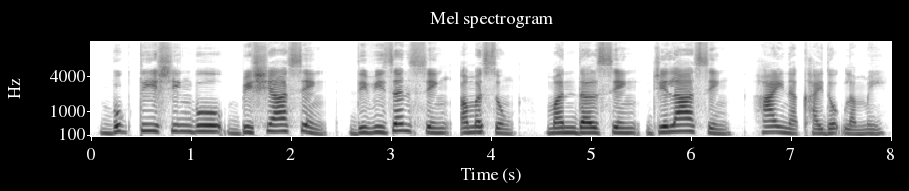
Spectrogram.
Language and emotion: Manipuri, neutral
